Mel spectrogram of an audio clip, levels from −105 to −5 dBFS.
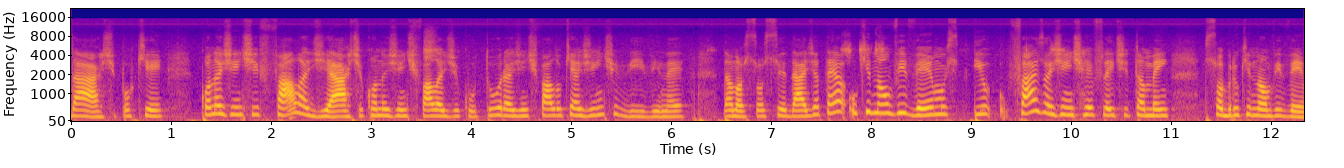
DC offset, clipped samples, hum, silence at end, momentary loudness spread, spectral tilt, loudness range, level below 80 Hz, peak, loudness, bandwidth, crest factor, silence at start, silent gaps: under 0.1%; under 0.1%; none; 0 s; 9 LU; -5.5 dB/octave; 3 LU; -40 dBFS; -4 dBFS; -21 LUFS; 16 kHz; 18 dB; 0 s; none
